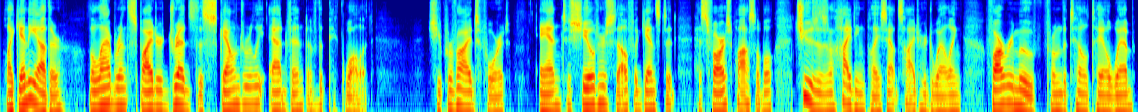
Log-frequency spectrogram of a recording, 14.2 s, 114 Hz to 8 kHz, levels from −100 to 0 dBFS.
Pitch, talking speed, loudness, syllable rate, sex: 130 Hz, 175 wpm, -21 LUFS, 5.5 syllables/s, male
